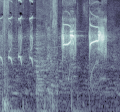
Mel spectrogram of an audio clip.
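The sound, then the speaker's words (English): An osprey calls with shrill, high whistled chirps: a run of quick short notes, then longer, louder squealing whistles repeated in bursts. “Well, my, if that isn't an osprey.”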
